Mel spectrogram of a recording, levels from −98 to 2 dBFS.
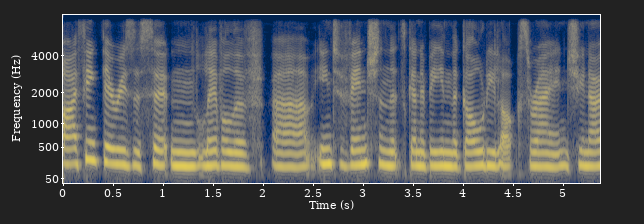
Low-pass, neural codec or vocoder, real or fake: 7.2 kHz; none; real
